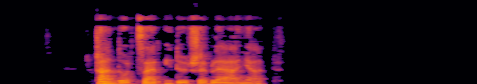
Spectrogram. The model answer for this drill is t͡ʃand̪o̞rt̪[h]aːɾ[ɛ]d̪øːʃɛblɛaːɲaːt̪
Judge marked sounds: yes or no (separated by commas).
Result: no, no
